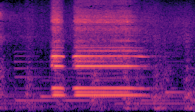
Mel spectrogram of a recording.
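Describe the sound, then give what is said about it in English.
A train whistle blows in two bright, sustained blasts over a steady rumbling chug, a sound-effect-style departure with no talking, moderately loud. “The story train is on the move.”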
